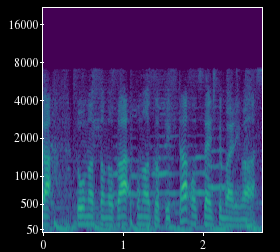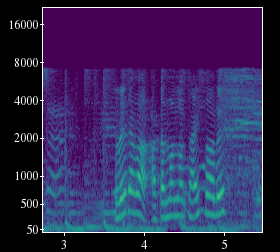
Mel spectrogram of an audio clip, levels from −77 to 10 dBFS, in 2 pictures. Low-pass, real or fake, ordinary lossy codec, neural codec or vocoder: 7.2 kHz; fake; none; codec, 16 kHz in and 24 kHz out, 1 kbps, XY-Tokenizer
